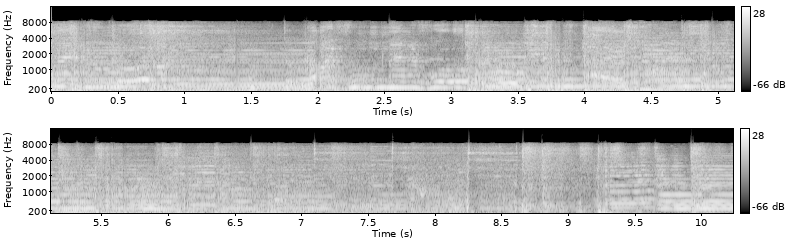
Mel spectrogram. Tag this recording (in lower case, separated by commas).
musical instrument, music, bowed string instrument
